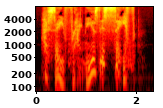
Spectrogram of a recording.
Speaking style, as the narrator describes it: whispered Bungie

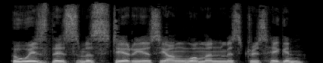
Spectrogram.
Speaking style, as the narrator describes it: Lavender asked

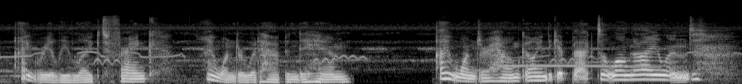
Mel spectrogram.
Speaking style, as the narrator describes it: Carol murmured

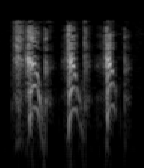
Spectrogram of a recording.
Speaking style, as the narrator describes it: cried Garm

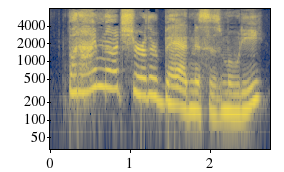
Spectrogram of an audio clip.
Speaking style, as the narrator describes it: Johnny sighed

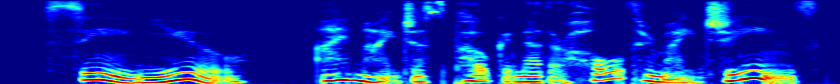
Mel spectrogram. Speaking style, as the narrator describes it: whispered

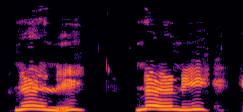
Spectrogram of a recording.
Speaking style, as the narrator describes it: he cried, sobbing the words out on the crest of each gasping breath

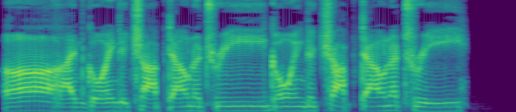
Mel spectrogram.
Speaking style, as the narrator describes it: the troll wife came by, carrying a huge axe on her shoulder and muttering

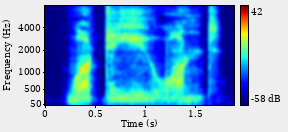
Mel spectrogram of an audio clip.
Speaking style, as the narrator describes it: he asked, his voice harsh

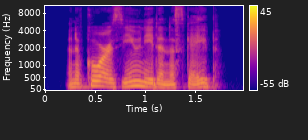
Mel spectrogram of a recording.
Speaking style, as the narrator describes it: Justine said dryly

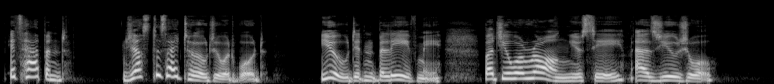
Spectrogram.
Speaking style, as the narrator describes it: said, with an abrupt, strident laugh

